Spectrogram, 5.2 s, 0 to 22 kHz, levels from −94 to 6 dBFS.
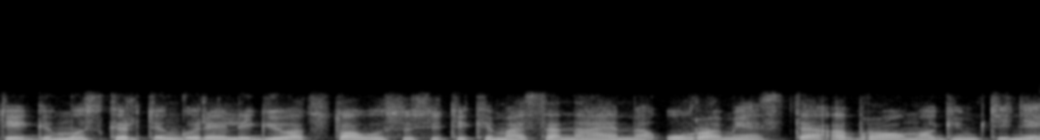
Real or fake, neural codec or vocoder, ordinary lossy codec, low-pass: real; none; Opus, 32 kbps; 7.2 kHz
